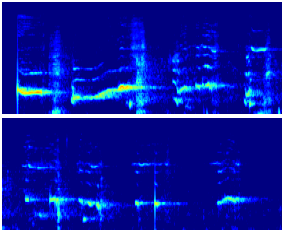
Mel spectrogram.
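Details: Female pug wanting to play, indoors: a sharp opening yelp followed by a series of nasal, wavering whines and squeaky grunts, roughly one each second, some rising at the end.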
